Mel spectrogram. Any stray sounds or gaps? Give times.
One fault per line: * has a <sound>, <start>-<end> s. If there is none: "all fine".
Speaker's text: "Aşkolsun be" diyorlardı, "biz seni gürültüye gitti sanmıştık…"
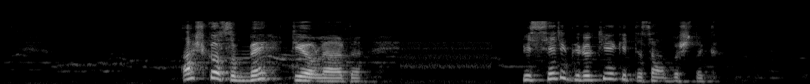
all fine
